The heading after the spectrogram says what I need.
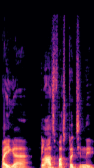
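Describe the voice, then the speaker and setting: A man playing a mild middle-aged father who talks in a measured, reasoning way in an animated moral story. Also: a little high.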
